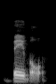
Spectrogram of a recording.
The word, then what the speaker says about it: Babel: The author has said that you can pronounce this either way, Babel or Babel, but the audio book says Babel, so that's what I'm going with.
